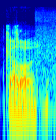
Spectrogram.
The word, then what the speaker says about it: Galoy: I don't know if I'm saying his name correctly, if I'm pronouncing it correctly. I think it's actually Galoy, by the way. Galoy.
